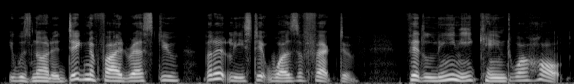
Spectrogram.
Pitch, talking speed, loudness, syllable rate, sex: 175 Hz, 180 wpm, -19 LUFS, 5.4 syllables/s, female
